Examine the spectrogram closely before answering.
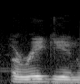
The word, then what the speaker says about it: Eregion: So Aragian would be a hard G.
